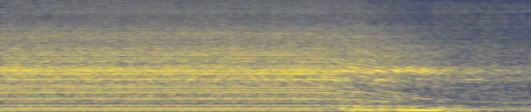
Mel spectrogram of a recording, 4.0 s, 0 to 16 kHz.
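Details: BMW Z4 E85 3.0si, N52B30 engine, drive belt removed so alternator, tensioner and AC are ruled out: steady whir rising with revs and fading as engine drops back, worsening over time; owner suspects DISA flaps, unconfirmed; odd knocking when back at idle.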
